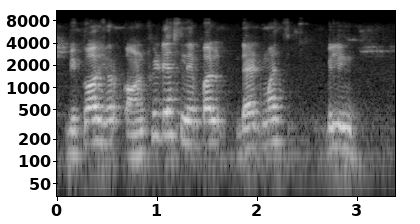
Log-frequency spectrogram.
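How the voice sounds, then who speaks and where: A man speaks at a high pitch with lively intonation and a fairly quick pace. Noticeable background noise runs behind him. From India, Uttar Pradesh. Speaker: English learner. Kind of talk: casual chat.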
